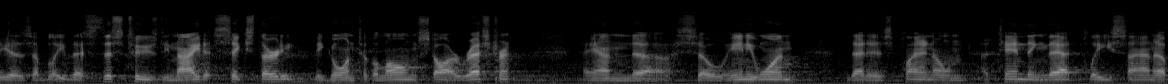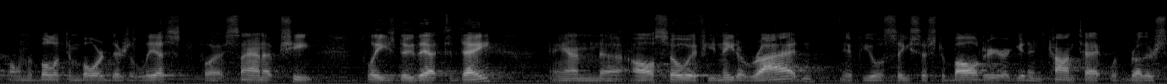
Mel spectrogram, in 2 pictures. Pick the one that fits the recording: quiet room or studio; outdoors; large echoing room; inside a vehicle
large echoing room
